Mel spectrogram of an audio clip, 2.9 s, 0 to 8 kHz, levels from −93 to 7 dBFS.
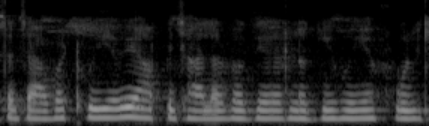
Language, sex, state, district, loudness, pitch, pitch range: Hindi, female, Bihar, Sitamarhi, -42 LUFS, 195 Hz, 190-205 Hz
